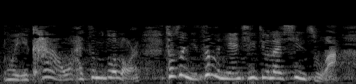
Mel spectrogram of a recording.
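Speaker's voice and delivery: ordinary talk, nothing marked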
